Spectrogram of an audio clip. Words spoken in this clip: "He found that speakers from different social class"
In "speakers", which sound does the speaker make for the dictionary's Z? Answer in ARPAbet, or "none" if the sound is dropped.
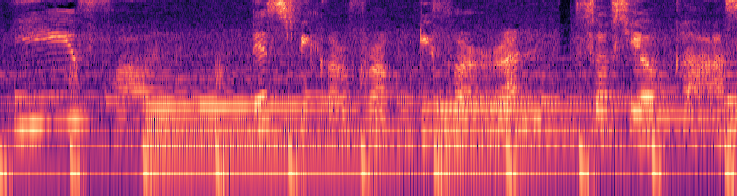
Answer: none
